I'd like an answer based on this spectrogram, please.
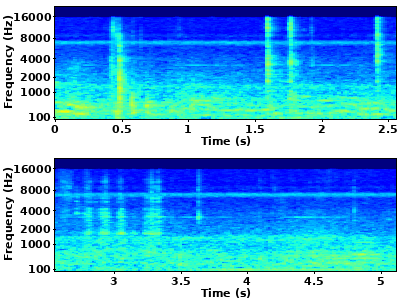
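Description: Faint scratching and a few light clicks of insulated wires being handled, their ends twisted together by hand.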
